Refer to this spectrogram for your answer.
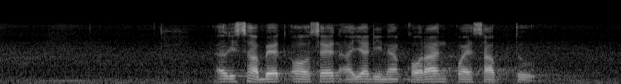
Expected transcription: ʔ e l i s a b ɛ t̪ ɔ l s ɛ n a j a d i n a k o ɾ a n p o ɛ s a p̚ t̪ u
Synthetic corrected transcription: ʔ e l i s a b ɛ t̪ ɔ l s ɛ n a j a d i n a k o ɾ a n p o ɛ s a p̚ t̪ u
